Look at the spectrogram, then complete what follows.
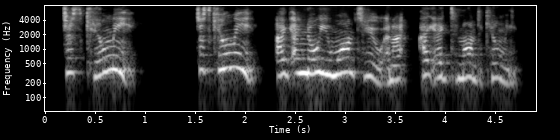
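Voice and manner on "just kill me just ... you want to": loud, high-pitched scream. Retelling screaming at a psychopath during a beating: retelling a scream. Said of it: "I just screamed at him. I said".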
